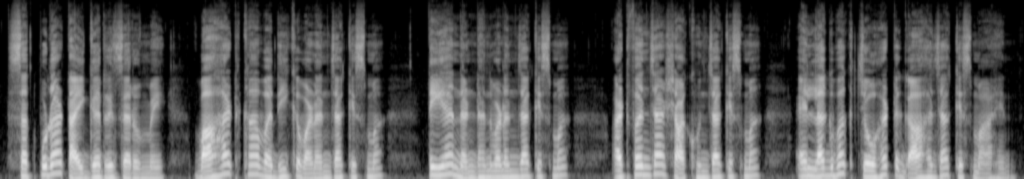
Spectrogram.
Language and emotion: Sindhi, neutral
